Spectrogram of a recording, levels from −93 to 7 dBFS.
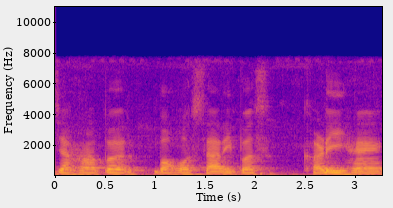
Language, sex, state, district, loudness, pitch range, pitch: Hindi, female, Bihar, Kaimur, -18 LUFS, 110-120 Hz, 110 Hz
